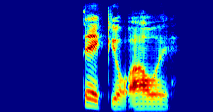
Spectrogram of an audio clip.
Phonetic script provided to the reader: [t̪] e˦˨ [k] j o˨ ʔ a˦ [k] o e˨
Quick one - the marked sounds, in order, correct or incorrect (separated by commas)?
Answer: correct, correct, incorrect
